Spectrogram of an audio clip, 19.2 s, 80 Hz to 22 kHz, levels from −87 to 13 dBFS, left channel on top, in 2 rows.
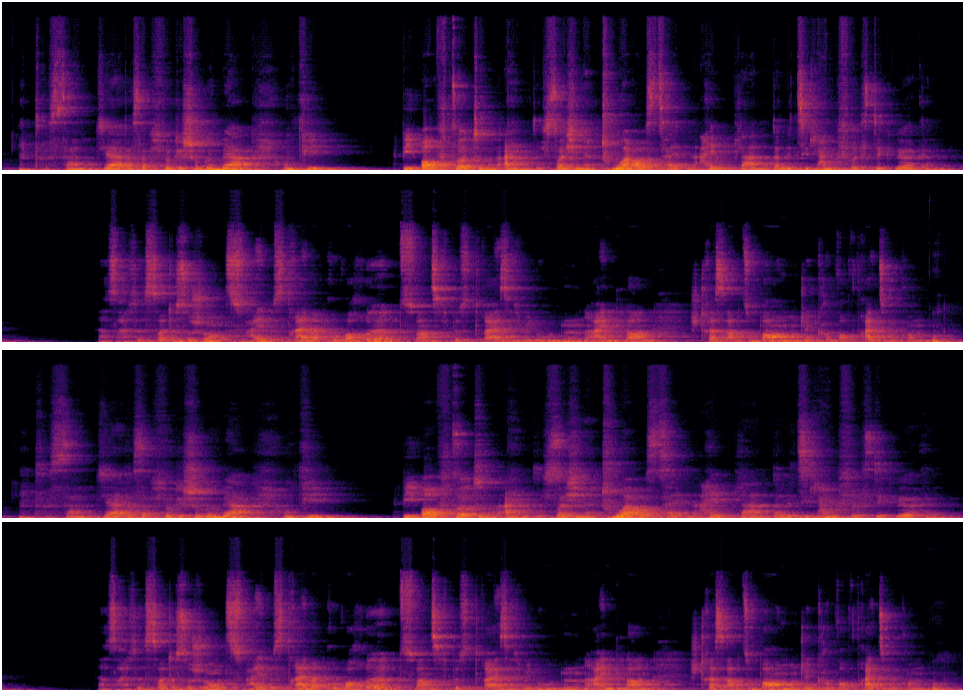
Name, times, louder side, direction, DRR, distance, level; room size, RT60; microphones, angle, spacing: voice 1, 0.2-3.3 4.0-9.5 18.9-19.0, left 1 dB, 25° left, 1 dB, 0.5 m, -25 dB
voice 2, 10.6-18.9, equal, 10° right, 1 dB, 0.8 m, -29 dB
8.1 x 3.8 x 4.7 m, 1.1 s
head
